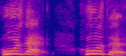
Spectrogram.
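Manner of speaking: squeaky, very high-pitched voice. Acting out Jamel answering the clowns screaming for him to come out, imitating Jamel's squeaky voice. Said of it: "He had a squeaky voice".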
